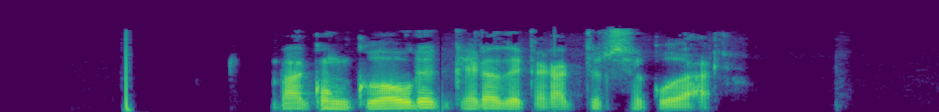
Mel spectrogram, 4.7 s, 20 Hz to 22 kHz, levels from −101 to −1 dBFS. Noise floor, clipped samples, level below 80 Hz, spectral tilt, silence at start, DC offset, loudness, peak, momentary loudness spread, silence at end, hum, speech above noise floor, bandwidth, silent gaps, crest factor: -75 dBFS; under 0.1%; -62 dBFS; -5 dB/octave; 0.6 s; under 0.1%; -20 LUFS; 0 dBFS; 17 LU; 1.15 s; none; 56 dB; 8 kHz; 1.01-1.10 s, 1.29-1.35 s; 22 dB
